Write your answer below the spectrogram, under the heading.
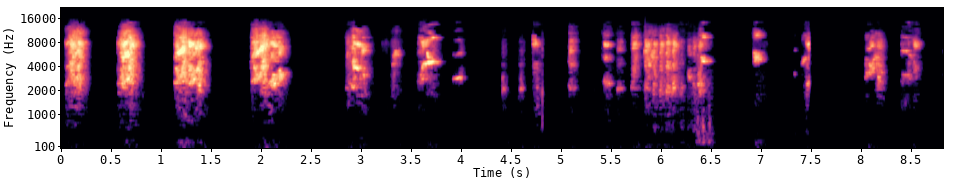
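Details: Lovebirds giving shrill, high chirps. The first calls are longer and evenly spaced, then the chirps turn into a rapid, irregular chatter of short sharp notes, with a dense cluster near the middle and no other sounds.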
